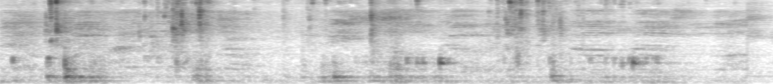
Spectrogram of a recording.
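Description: Water drains from washed arrowroot through a strainer into a sink, heard as faint splashing, trickling and irregular drips at close range, with no speech.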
